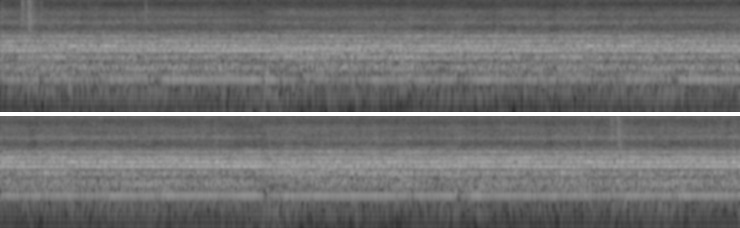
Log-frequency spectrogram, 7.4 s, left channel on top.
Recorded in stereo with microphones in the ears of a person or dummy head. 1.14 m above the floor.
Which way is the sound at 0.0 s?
80° right.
